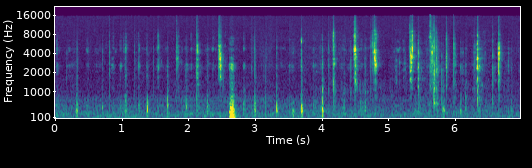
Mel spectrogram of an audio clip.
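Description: Close-miked mouth sounds of someone eating grilled balut: wet clicks, smacks and small snaps of chewing, scattered irregularly. A single louder dull thump comes a little over a third of the way in.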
